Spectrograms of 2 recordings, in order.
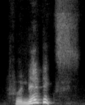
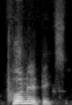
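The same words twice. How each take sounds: First: The stress is on the second syllable. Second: The stress is not on the second syllable. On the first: The speaker calls it right. "You say phonetics" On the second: The speaker calls it wrong. "not phonetics"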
